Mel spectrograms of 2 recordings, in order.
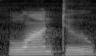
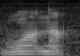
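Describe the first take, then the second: First: The words are said in full with a T. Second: The words blend into one word without T. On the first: The speaker calls it wrong. "we don't use want to" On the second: The speaker calls it right. "we also skip the T, so it becomes like wanna"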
